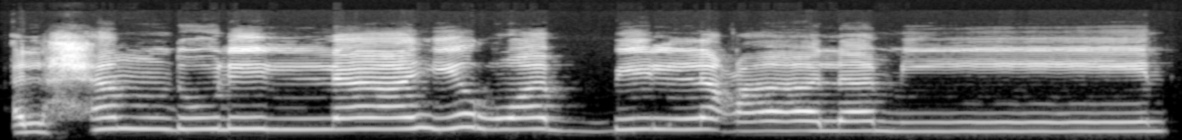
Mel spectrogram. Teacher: اس کے بعد عالمین، جو میم آ رہی ہے اور یا ساکن آ رہی ہے اس سے پہلے زیر آ رہی ہے تو اس کو بھی تھوڑا سا کھینچ کے پڑھیں گے · رب العالمین. عین کو حلق کے درمیان سے نکالنا ہے، اس کے بعد عین پہ کھڑی زبر ہے تو عین کو لمبا کریں گے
